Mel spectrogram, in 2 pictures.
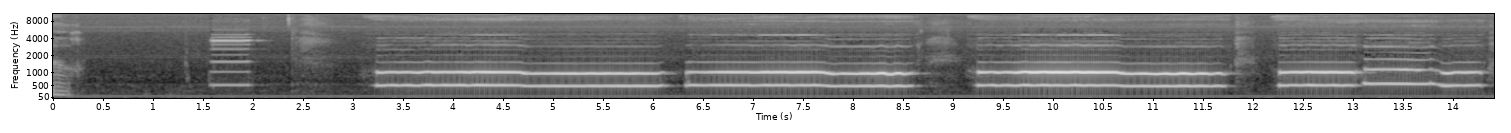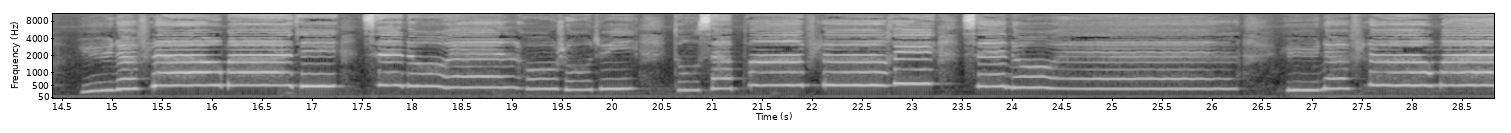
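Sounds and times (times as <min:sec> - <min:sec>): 
soprano singing: 0:03.2 - 0:28.8.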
